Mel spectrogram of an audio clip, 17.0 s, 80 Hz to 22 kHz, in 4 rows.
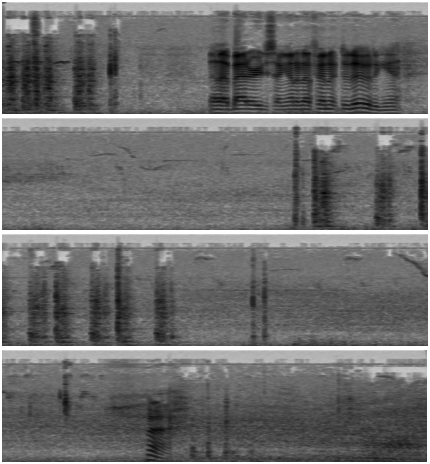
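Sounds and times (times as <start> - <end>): engine cranking slowly: 0.0 - 1.2, 7.2 - 10.6.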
